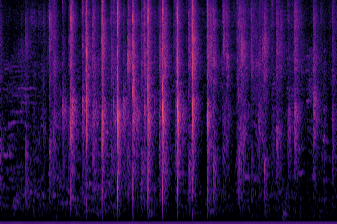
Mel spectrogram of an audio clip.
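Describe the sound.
A short burst of applause from an audience for a musician about to play: sharp, fairly steady claps that build to a peak in the middle and then thin out and fade, with a faint murmur of voices underneath.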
